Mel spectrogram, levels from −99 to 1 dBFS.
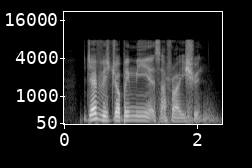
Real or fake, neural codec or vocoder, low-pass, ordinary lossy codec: real; none; none; none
